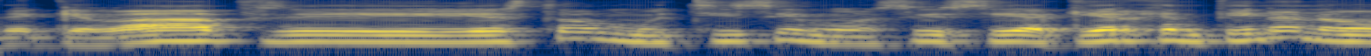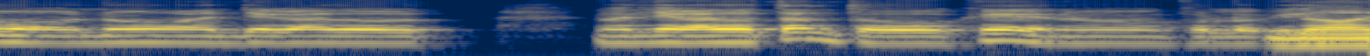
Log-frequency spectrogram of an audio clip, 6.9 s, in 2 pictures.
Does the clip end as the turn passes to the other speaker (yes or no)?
yes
